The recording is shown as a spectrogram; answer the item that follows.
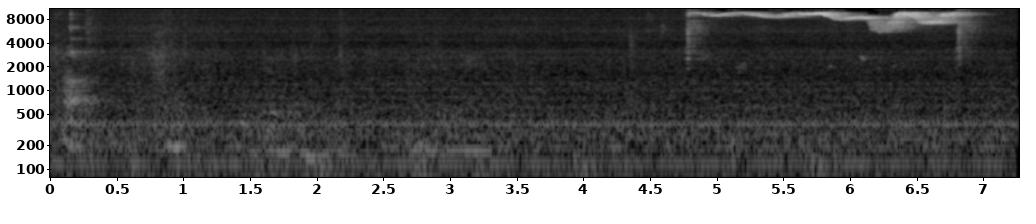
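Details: A killer whale (Orcinus orca) gives a narrowband whistle, a thin, high tone that glides slightly down and back up, over room hum.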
